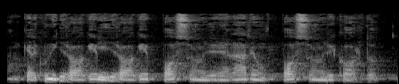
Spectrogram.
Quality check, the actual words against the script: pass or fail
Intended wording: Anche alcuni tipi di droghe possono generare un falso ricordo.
fail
